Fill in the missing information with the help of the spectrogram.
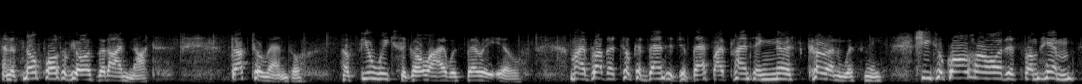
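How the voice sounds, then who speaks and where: A muffled old radio drama recording carries a high-voiced, intense woman of means. She is wronged and defiant, pleading her sanity in theatrical, emotional delivery. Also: animated, brisk. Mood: bitter, defiant. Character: distressed wealthy woman, accused of madness, defiant and pleading. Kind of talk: old-time radio drama acting, with first-person narration.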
